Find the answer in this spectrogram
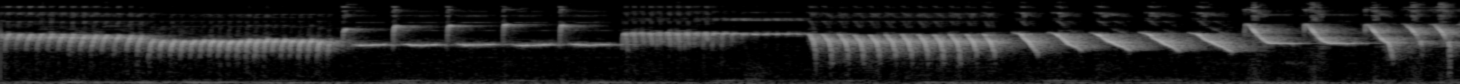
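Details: Male canary singing a long varied song: rolling high trill, crisp repeated clicking notes, sustained tone, then rapid chatter and descending sweeps, each section shifting abruptly.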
